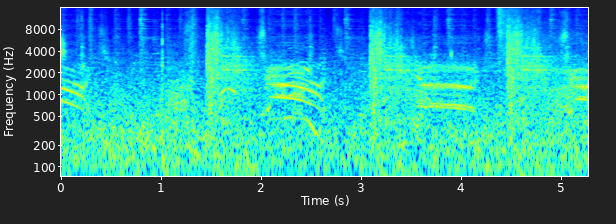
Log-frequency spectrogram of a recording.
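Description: Archers loose volleys during a battle in Total War: Three Kingdoms, a dense, continuous din of shots and impacts with someone talking over the fighting.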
